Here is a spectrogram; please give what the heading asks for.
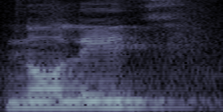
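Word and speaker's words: knowledge: तो यहाँ पर देखो बहुत सारे वर्ड हैं, नॉलेज, नॉलेज हो गया, नाइफ हो गया। अब देखो यहाँ पर क्या है, के साइलेंट है।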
